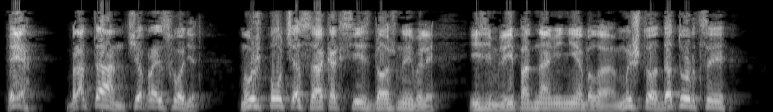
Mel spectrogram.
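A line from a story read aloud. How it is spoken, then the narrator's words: Passenger yelling. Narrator (Russian): один из пассажиров заорал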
